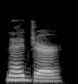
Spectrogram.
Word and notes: niger: British English

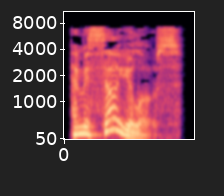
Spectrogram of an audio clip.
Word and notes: hemicellulose: British English

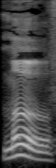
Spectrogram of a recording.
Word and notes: move in: American English

